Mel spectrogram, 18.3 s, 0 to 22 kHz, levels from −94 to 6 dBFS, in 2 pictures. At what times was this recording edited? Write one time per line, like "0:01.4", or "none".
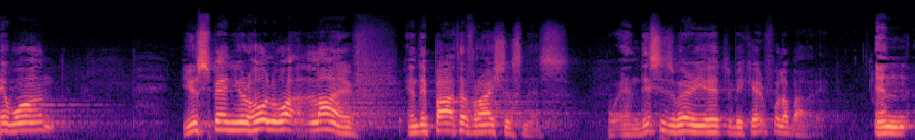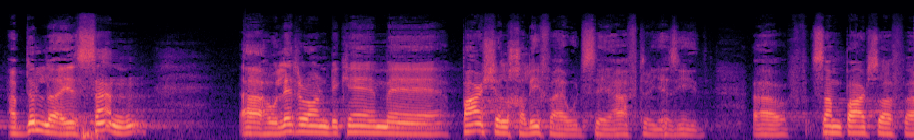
0:06.1
0:08.5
